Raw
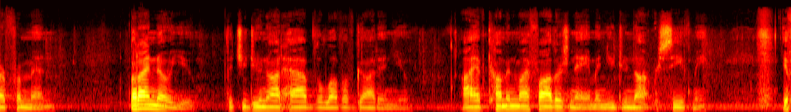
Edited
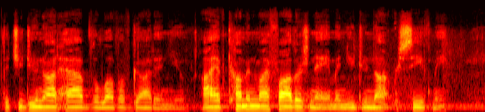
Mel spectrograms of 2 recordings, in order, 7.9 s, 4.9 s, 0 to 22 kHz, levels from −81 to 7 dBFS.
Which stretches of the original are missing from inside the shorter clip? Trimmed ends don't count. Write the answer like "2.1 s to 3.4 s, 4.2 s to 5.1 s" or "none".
4.2 s to 4.5 s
